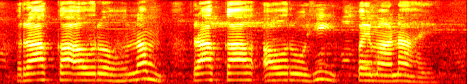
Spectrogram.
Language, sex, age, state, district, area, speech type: Hindi, female, 30-45, Uttar Pradesh, Mirzapur, rural, read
